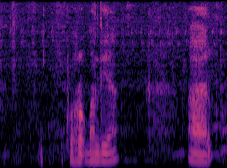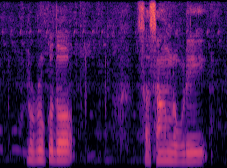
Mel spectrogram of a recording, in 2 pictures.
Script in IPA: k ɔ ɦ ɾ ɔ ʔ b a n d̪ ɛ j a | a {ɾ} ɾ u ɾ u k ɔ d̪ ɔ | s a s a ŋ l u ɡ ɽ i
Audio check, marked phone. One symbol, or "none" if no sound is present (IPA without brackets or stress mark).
ɾ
